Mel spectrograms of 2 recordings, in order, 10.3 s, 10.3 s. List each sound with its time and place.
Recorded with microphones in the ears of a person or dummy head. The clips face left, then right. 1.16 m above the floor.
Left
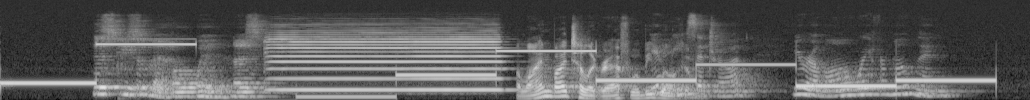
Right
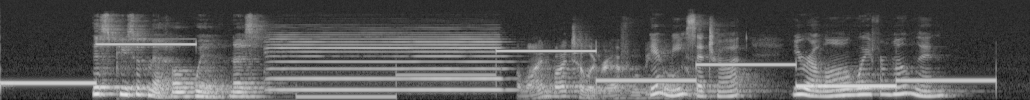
0.9 s a woman speaking: 65° right (ahead or behind), 1.8 m
2.6 s a violin: 20° left (ahead or behind), 0.6 m
5.2 s a man speaking: 60° left (ahead or behind), 0.9 m
6.5 s a woman speaking: 50° right (ahead or behind), 1.2 m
